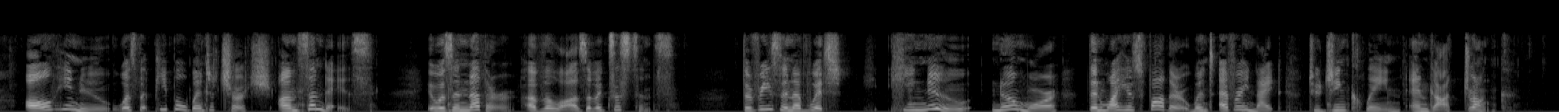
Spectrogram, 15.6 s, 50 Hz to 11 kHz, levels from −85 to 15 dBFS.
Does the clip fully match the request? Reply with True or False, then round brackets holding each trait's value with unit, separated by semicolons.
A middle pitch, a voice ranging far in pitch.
False (260 Hz; 6.3 semitones)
